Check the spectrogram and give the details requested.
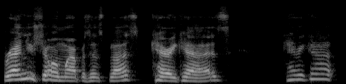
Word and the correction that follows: Carrie Cares: am I just saying it wrong? Is this the KK thing? – It's Carrie cares. She cares.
